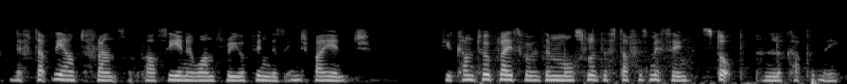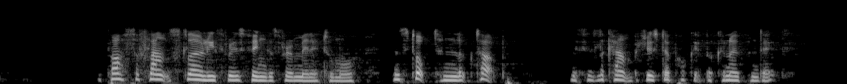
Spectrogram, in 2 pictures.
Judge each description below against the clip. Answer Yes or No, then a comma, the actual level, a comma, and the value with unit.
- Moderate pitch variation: No, narrow, 2.3 semitones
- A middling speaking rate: No, fast, 225 wpm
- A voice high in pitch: Yes, high, 195 Hz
